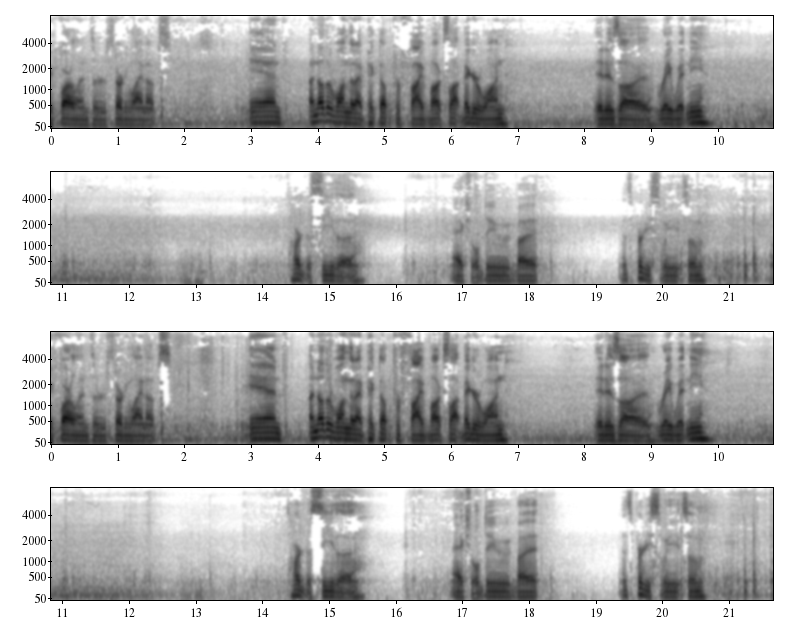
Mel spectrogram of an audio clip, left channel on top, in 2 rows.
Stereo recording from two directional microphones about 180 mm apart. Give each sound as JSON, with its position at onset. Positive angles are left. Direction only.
{"t": 0.0, "sound": "speech", "side_deg": -5}
{"t": 3.0, "sound": "speech", "side_deg": -10}
{"t": 4.3, "sound": "speech", "side_deg": -10}
{"t": 8.2, "sound": "speech", "side_deg": 10}
{"t": 14.4, "sound": "speech", "side_deg": -5}
{"t": 16.8, "sound": "speech", "side_deg": -10}
{"t": 17.2, "sound": "speech", "side_deg": 0}
{"t": 19.3, "sound": "speech", "side_deg": 0}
